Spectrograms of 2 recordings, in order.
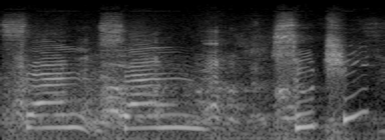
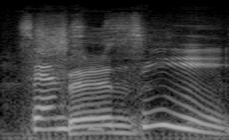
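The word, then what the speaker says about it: Sans Souci: Is that San Suchi? San Suci. See, if we don't spell it phonetically, what happens Then to I you?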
